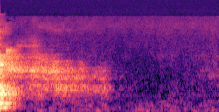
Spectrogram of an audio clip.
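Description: The last word of a woman's spoken instruction trailing off, then near silence: room tone.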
